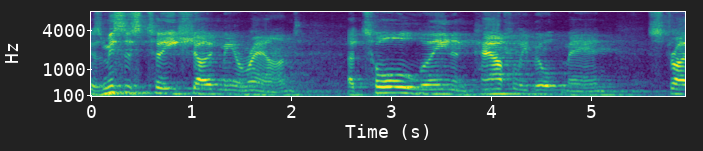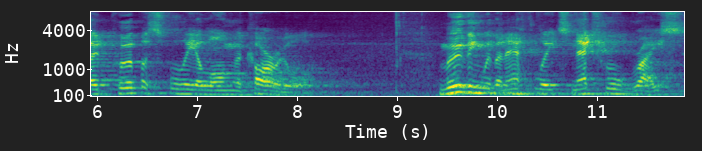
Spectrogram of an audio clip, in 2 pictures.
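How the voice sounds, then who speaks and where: A man with an Australian accent at a fairly slow pace, his pitch fairly high with ordinary variation, over noticeable background noise and audible room echo. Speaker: former politician and law professor. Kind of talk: ceremony speech.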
